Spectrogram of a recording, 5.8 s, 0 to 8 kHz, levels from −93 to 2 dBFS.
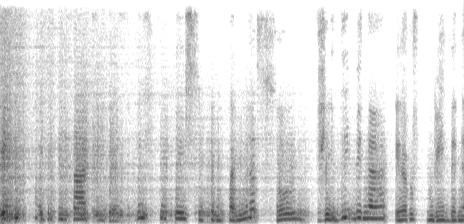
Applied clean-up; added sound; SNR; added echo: neural mask model RNNoise.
